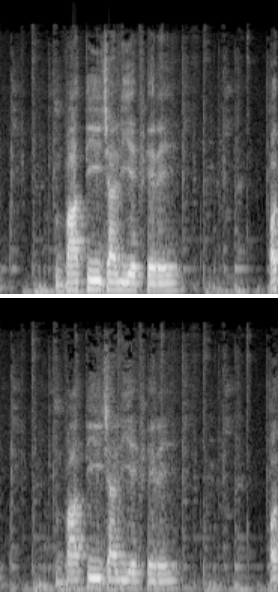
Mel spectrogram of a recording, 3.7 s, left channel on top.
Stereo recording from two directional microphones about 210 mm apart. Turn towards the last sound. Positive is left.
turn(degrees=0)  # may be behind; listen again after turning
